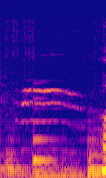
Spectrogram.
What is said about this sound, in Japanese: なんか猫がすいません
